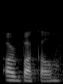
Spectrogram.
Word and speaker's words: buccal: Who took the, pronounce it buccal swab? Or buckle. Okay, either Either way one.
